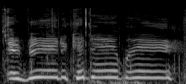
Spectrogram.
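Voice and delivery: high, slow sing-song spell; wizard incantation. Pretend. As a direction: cast it slowly like a wizard. Another spell.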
